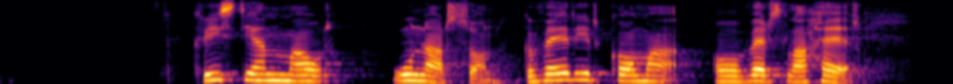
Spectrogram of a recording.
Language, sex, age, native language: Icelandic, female, 30-39, Romanian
